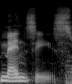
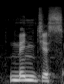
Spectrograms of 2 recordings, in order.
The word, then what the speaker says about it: Menzies: There's a variation of it, which a lot of people say is Menzies, right? Menzies. But that's because in the original Scottish, it was like Mingus or like Minzius.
